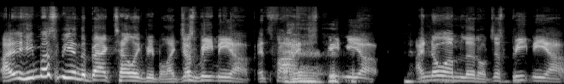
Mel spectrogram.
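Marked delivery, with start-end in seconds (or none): 1.8-5.7 overdone, exaggerated put-on small-person voice. Imitating a mini wrestler telling people backstage to beat him up: imitating a mini wrestler's voice. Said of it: "easy with the voice".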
